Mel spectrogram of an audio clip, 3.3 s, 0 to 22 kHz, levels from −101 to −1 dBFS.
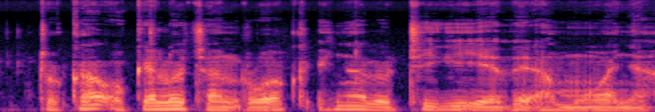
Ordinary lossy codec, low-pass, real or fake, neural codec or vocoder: none; none; fake; vocoder, 44.1 kHz, 128 mel bands every 256 samples, BigVGAN v2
